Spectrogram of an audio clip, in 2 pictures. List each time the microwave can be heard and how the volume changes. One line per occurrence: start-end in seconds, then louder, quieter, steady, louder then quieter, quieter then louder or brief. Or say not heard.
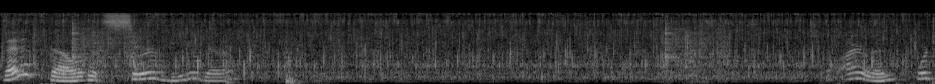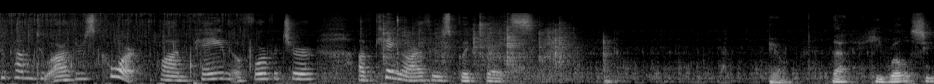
not heard.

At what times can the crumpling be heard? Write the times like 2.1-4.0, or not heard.
0.7-1.6, 6.6-7.3, 13.2-15.1.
